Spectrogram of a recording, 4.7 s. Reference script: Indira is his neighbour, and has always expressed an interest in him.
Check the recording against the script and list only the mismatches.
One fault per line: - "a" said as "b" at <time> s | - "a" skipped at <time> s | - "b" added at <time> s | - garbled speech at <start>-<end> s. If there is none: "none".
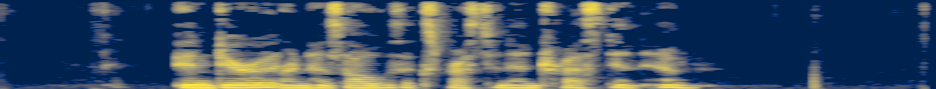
- "is his neighbour" skipped at 1.5 s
